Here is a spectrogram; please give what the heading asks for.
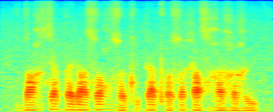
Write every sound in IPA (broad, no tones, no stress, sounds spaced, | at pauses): dˤ ɛ ʁ s i q i ɾ i sˤ ø ʁ zˤ ʏ tʼ ʏ k a pʼ ʏ sˤ ʏ x a sˤ ʁ ɨ ʁ ʏ ʁ i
